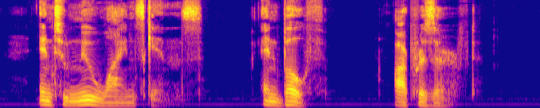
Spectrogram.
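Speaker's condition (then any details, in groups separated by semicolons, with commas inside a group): No condition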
